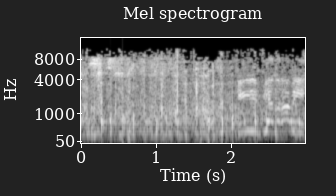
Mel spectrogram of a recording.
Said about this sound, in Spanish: Un carro de caballos se acerca a una gran mansión en la entrada de la mansión.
